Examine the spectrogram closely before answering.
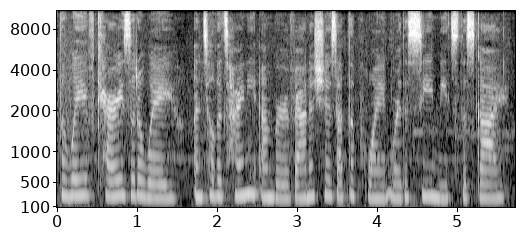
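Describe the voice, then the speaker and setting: Female narrator, higher register, scripted romantic drama storytelling, music underneath. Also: flat delivery, moderate pace, warm tone. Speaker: narrator and voiced player character of a game story. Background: music behind the voice.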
